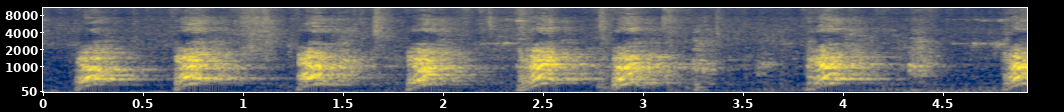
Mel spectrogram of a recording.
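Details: Leo, a German Shepherd guard dog, barks fiercely at a herd of sheep passing in front of his gate: about ten sharp, loud barks spaced roughly half a second apart, with no other sounds competing.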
